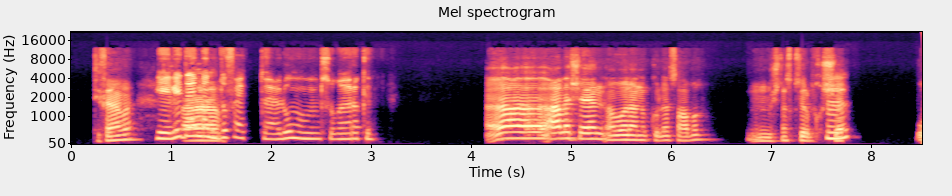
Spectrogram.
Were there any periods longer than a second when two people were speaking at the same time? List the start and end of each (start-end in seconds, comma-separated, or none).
none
